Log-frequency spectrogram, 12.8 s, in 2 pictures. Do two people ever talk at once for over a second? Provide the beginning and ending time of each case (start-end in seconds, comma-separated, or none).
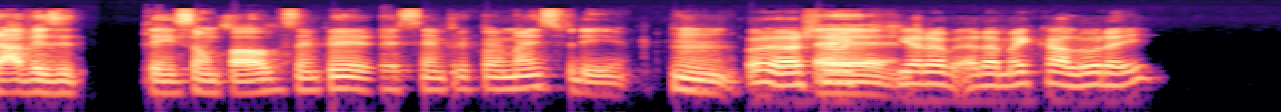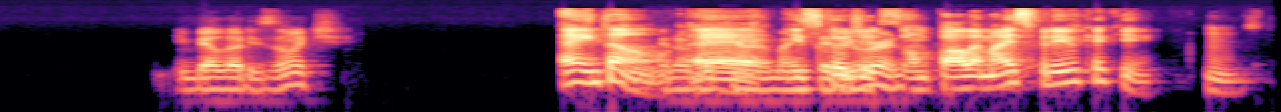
9.7-11.1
